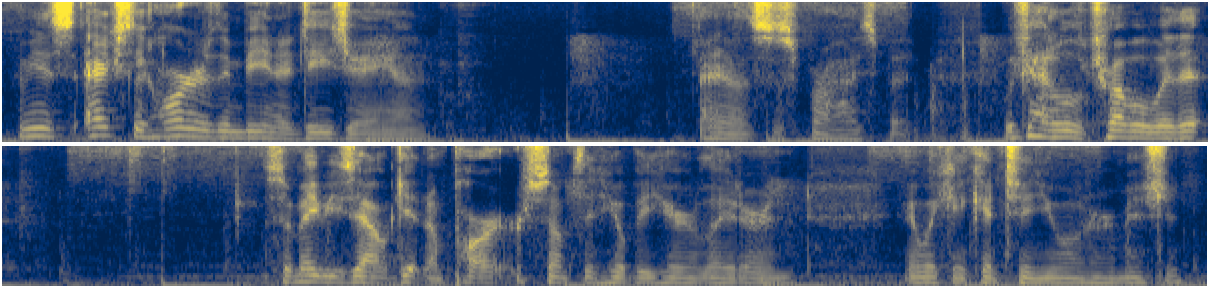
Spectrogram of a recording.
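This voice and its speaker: A man's voice: lowish voice, brisk, a little mellow, slight background noise. A man hosting a community radio show with casual, comic, rambling banter and folksy song announcements.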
